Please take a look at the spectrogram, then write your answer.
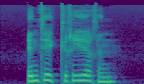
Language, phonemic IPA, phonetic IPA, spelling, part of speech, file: German, /ɪntəˈɡʁiːʁən/, [ʔɪntʰəˈɡʁiːɐ̯n], integrieren, verb, De-integrieren.ogg
- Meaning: to integrate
